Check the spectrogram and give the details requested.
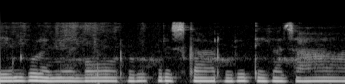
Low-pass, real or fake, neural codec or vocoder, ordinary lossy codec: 7.2 kHz; real; none; none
